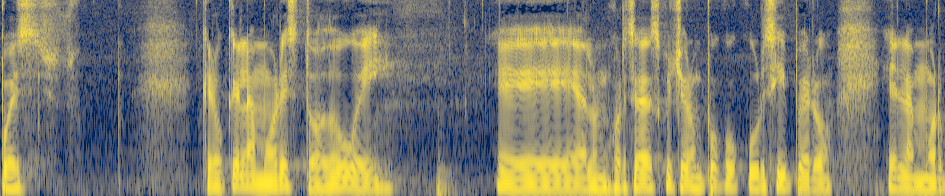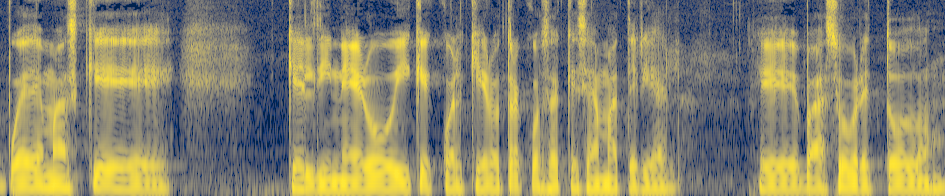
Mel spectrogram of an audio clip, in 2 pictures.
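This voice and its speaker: A man's medium-pitched, monotone voice, fairly slow, with long and frequent pauses and very even loudness. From Mexico, Reynosa. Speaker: podcast co-host. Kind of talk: casual chat.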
